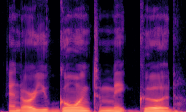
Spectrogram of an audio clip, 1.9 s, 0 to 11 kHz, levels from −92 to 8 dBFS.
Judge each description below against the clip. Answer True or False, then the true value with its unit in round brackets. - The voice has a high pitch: False (105 Hz)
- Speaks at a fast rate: True (225 wpm)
